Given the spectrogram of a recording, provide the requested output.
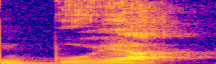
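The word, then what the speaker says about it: voy a: मतलब कोई भी वर्ड जो स्पेनिश में वी से स्टार्ट होता है उसको हम लोग बी प्रोनाउंस करते हैं। तो इसको हम लोग वोया नहीं बोलेंगे, इसको बोलेंगे बोया, बोया।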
